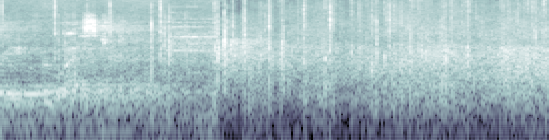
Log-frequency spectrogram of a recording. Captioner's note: applause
